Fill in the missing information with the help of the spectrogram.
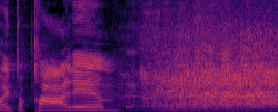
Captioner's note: laughter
